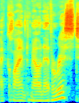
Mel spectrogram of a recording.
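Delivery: doubtful upward rising lilt on "Everest". Quoting Gary Johnson: imitating an upward inflection. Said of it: "he says with an upward inflection".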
